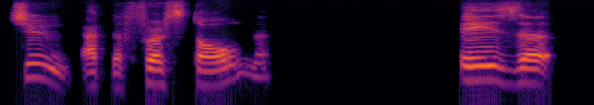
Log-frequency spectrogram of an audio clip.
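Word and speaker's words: 知: And the intellect, the character for intellect pronounced Chu at the first tone is an arrow with a mouth, okay, meaning you are skillful physically and you are skillful verbally, intellectually.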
